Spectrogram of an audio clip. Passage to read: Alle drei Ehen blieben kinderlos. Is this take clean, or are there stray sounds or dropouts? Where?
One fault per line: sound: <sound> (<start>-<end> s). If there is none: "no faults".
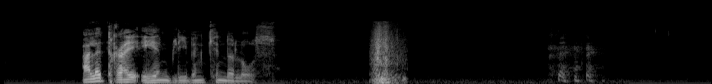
sound: whoosh (3.7-4.1 s)
sound: laugh (5.5-6.1 s)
